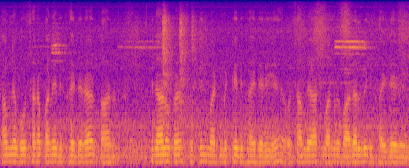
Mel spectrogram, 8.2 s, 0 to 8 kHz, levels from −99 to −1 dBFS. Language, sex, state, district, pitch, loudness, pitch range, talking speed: Hindi, male, Chhattisgarh, Raigarh, 115 Hz, -22 LUFS, 110-120 Hz, 190 wpm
